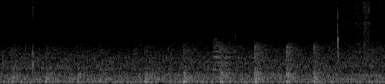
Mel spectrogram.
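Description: A train rumbles along at a distance, a low steady roar with faint rhythmic clacks of wheels on rails.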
